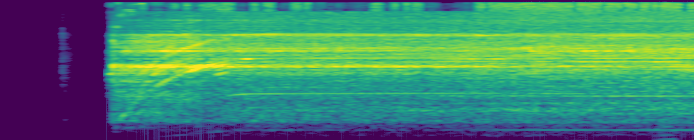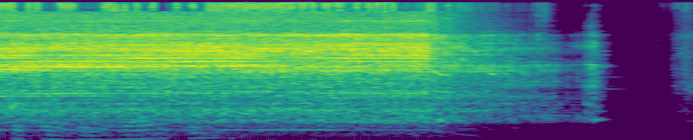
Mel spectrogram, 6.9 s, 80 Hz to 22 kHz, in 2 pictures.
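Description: A Devolt DCG 405 angle grinder spins at fourth speed, a loud, steady high-pitched whine that starts abruptly, holds for about five seconds, then winds down.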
